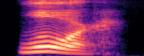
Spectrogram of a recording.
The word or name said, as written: lore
